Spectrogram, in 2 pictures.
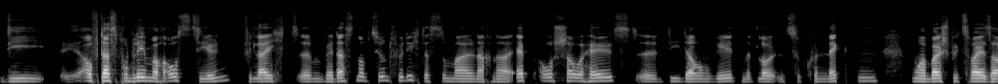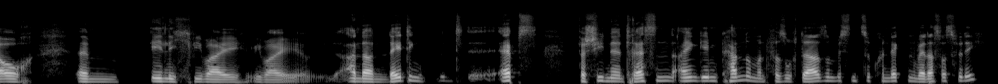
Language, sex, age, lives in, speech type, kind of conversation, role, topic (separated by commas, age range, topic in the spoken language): German, male, 30-34, Germany, conversation, advice, advisor, Wie kann ich nach einem Umzug neue Freunde finden?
